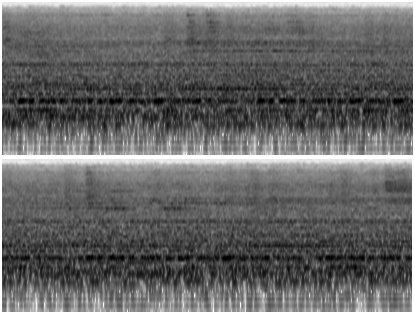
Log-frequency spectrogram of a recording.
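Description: Steam hisses steadily from vents.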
